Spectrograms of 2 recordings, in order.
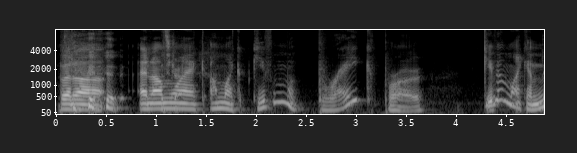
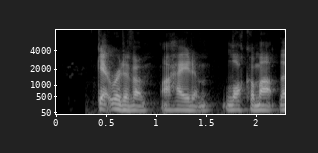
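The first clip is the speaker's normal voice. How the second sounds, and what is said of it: Imitates another person's voice. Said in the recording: “That's a bad impression of John Wood.”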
